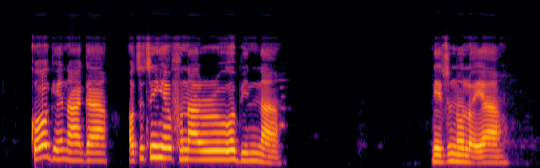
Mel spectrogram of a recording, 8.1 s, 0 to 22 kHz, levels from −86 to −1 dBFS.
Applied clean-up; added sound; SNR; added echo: none; none; none; none.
